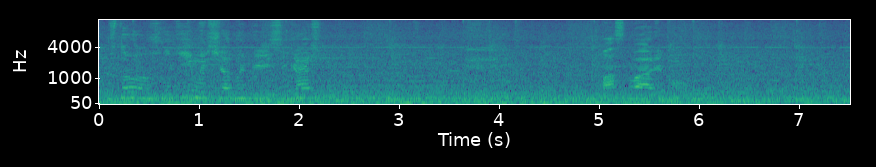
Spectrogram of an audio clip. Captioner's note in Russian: вздыхаю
